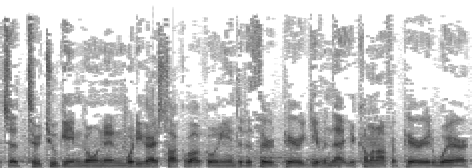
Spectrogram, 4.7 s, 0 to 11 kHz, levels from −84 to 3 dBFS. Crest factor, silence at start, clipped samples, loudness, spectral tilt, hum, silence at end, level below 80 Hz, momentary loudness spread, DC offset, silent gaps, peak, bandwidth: 14 dB; 0 s; under 0.1%; -15 LUFS; -4 dB/octave; none; 0 s; -54 dBFS; 4 LU; under 0.1%; none; 0 dBFS; 10.5 kHz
